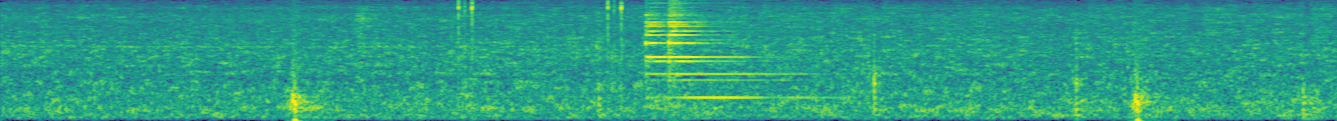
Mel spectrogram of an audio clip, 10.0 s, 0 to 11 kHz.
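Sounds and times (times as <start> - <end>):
quick clicks: 3.4 - 3.6, 4.5 - 4.8
bright bell chime: 4.8 - 6.5.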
